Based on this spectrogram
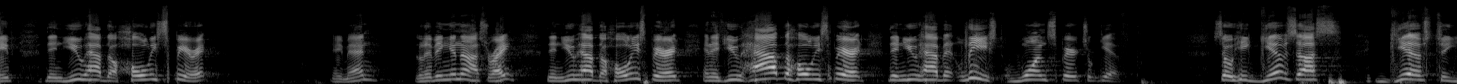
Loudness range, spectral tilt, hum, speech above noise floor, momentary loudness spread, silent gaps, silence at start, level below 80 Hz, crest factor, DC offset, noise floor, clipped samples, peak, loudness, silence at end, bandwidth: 7 LU; -2.5 dB/octave; none; 43 dB; 14 LU; none; 0 s; -60 dBFS; 22 dB; under 0.1%; -72 dBFS; under 0.1%; -8 dBFS; -28 LUFS; 0 s; 16.5 kHz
